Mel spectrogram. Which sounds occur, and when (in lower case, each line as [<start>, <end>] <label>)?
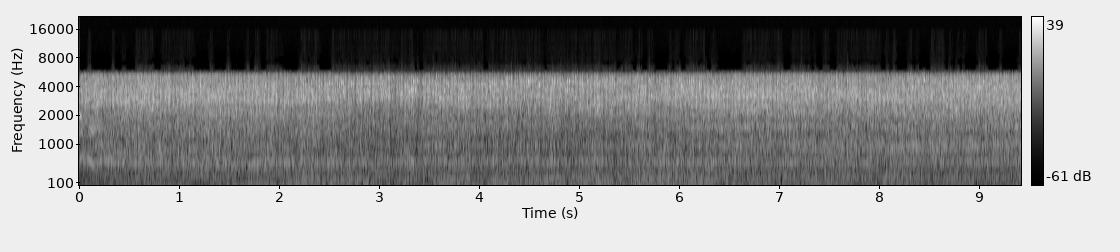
[0.01, 9.42] vehicle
